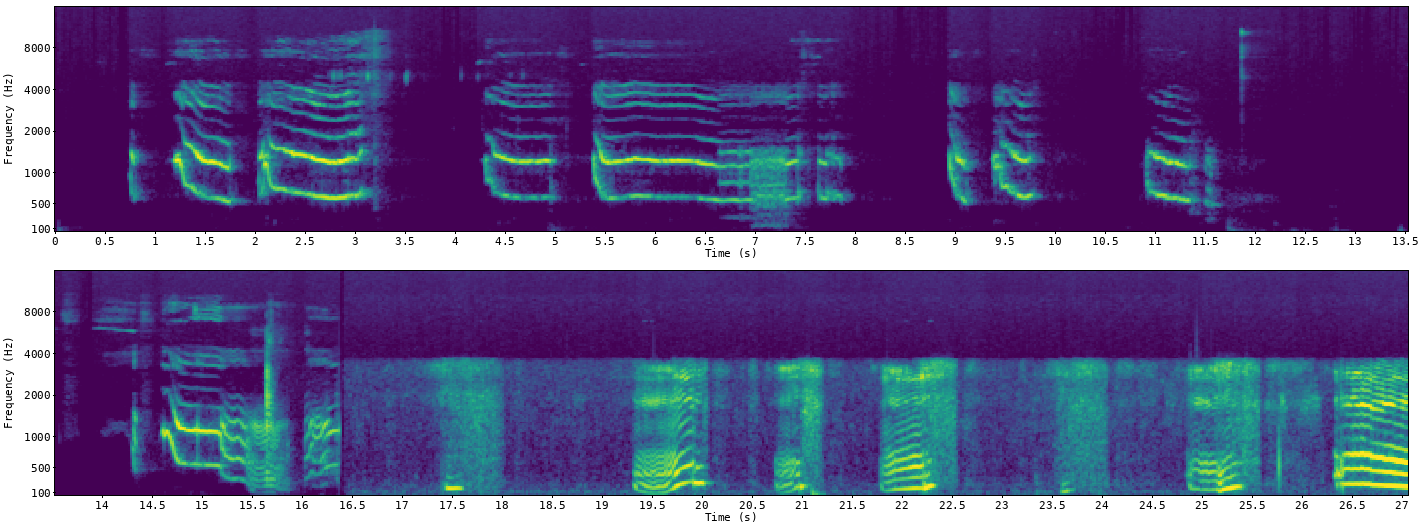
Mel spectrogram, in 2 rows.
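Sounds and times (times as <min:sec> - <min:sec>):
dog whining: 0:00.8 - 0:03.4, 0:04.2 - 0:08.0, 0:08.9 - 0:10.0, 0:10.9 - 0:11.8, 0:13.9 - 0:16.4, 0:19.3 - 0:22.6, 0:23.4 - 0:24.0, 0:24.8 - 0:27.0.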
